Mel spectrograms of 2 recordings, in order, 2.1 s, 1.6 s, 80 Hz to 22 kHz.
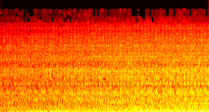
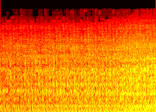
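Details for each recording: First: BMW N47 diesel at idle, with the engine vibrating and a fast buzzy rattle on top that smooths out when the engine cover is pressed down. Suspected engine cover issue: engine cover rattle. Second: BMW N47 diesel at idle after replacing the four engine cover mounts: even diesel clatter, steady and smooth, with no buzzing or rattling from the cover; previous vibration noise gone, normal idle.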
